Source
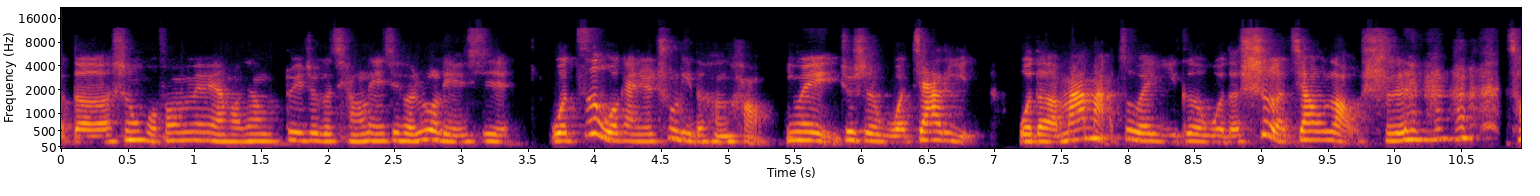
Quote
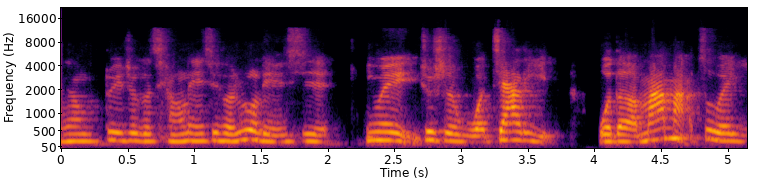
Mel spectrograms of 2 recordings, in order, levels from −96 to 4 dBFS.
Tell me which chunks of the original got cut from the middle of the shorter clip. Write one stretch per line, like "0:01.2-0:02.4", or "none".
0:03.6-0:05.4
